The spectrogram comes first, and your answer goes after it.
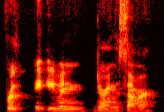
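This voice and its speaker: A woman, a studio owner on a coaching call, who answers hesitantly and thinks aloud with pauses and ums. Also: fairly low pitch, fairly even intonation, a bit bright. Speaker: dance studio owner, caller. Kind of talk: casual call with a business coach.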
